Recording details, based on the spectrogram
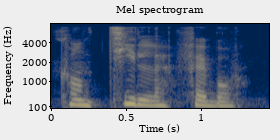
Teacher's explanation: And you notice that with the quand, we link as if it were a T. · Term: liaison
